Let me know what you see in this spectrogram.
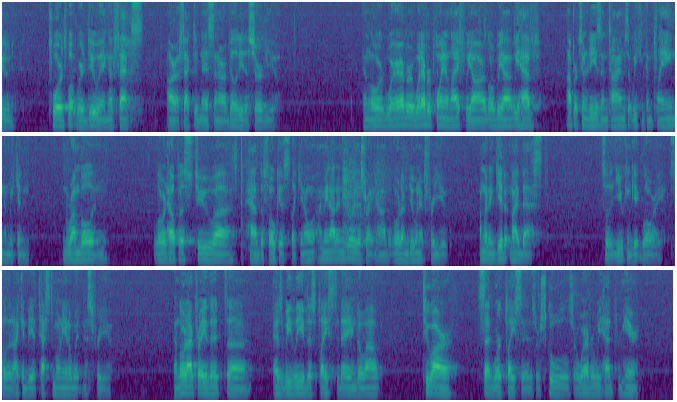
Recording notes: i preached at my home church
